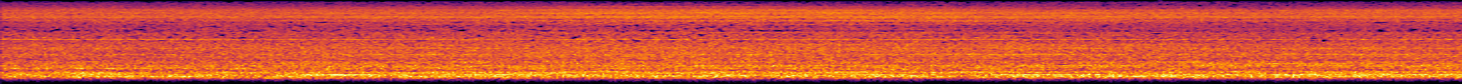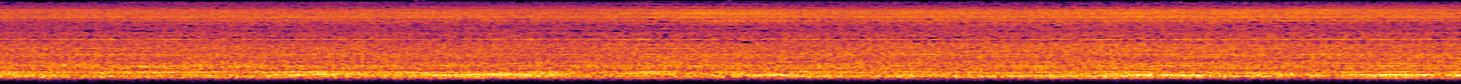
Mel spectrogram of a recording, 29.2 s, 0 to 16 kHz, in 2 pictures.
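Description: High-speed jumbo roll slitting and rewinding machine for tissue paper running at about 800 metres a minute: a steady rushing noise of rollers and moving paper web with a low hum running through it.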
